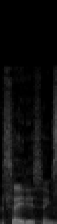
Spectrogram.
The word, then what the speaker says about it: Sadie Sink: Sadie Sink, ja.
